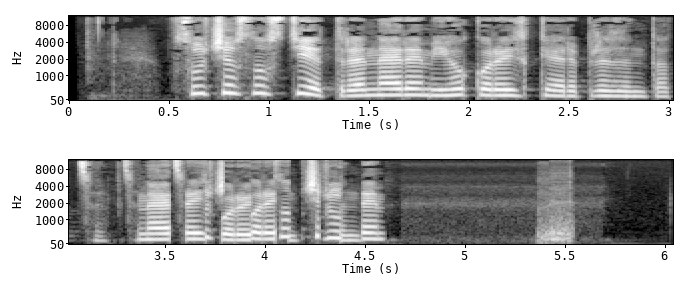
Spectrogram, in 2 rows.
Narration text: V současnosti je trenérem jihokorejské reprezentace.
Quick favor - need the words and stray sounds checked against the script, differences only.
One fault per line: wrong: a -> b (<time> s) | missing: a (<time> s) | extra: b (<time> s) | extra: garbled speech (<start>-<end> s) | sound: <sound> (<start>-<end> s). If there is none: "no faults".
extra: garbled speech (3.3-4.6 s)
sound: laugh (5.4-5.5 s)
